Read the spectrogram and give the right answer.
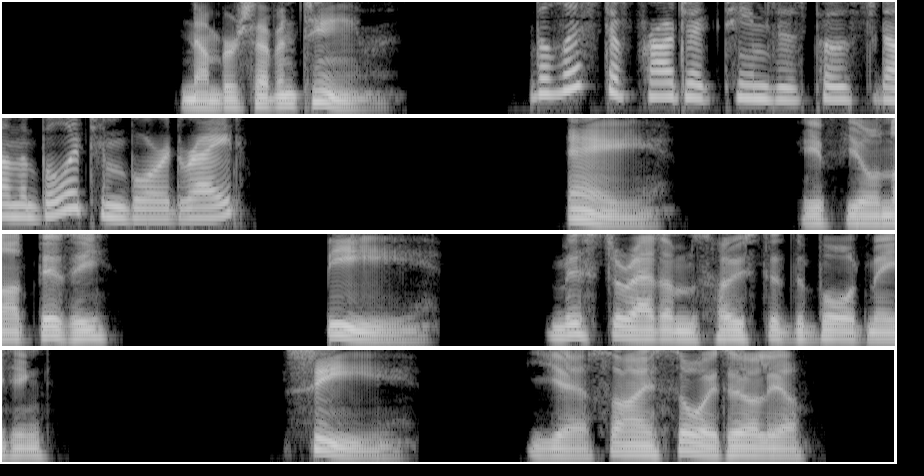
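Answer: C: Yes, I saw it earlier.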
